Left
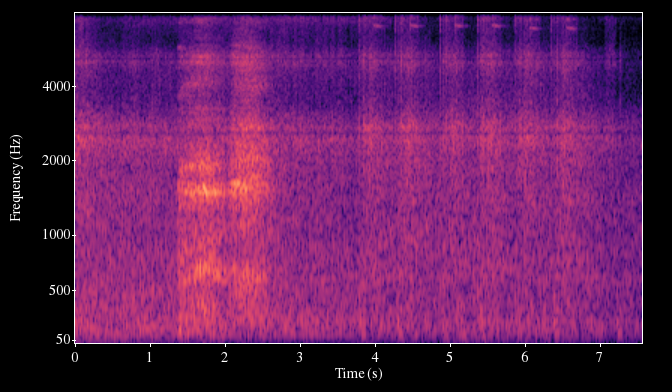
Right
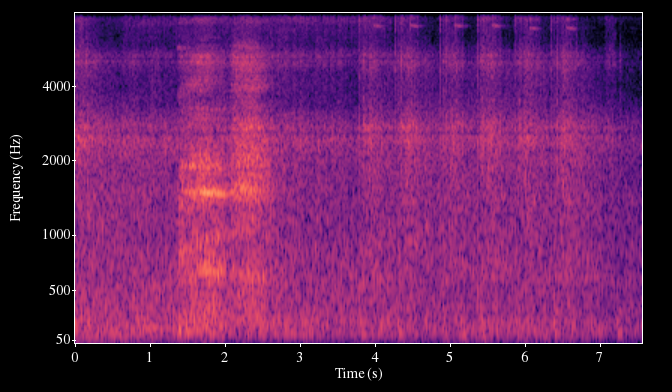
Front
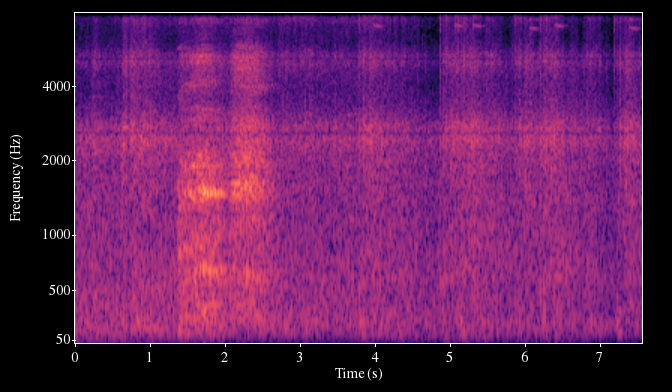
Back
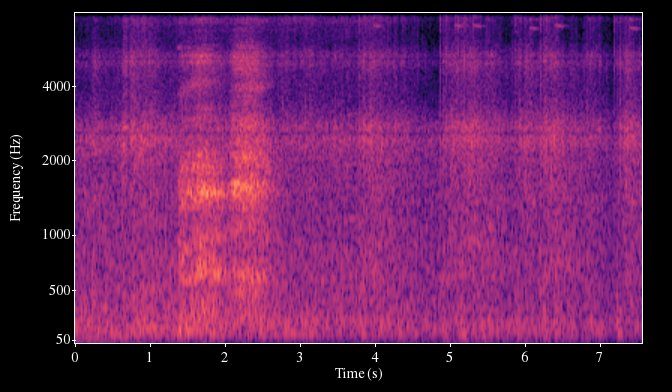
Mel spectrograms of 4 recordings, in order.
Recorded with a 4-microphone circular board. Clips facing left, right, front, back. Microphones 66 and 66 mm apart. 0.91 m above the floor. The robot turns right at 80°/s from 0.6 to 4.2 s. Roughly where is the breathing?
Ahead left.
